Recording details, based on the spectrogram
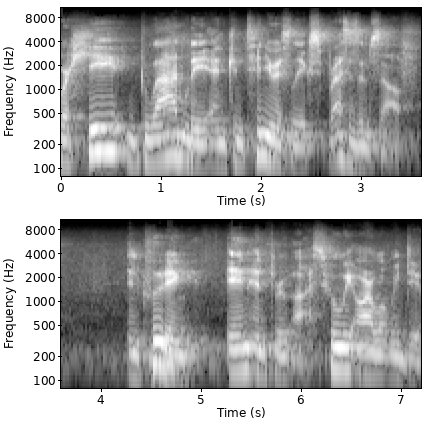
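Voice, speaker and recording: With a West Coast accent and lively intonation, the speaker talks at a fairly slow pace amid audible room echo. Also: man. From Portland, Oregon. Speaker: guest preacher. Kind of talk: sermon.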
